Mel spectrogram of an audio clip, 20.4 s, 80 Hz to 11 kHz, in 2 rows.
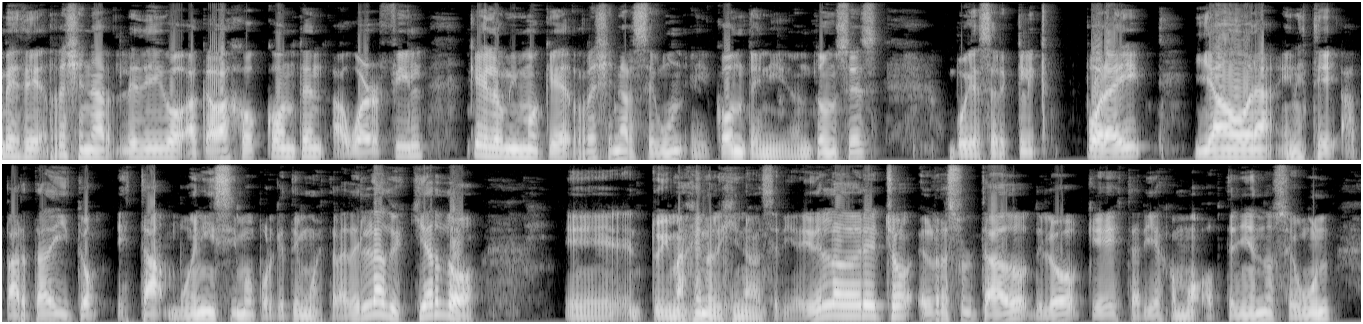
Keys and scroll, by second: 3.2 ctrl+z, 3.3 super+=, 6.0 super+-.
